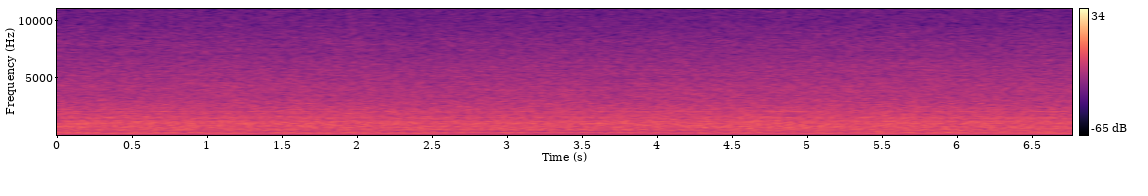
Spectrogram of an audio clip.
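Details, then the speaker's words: Generac GP6500E generator, previously seized engine, after repair and carb check, started first pull indoors: small engine holds a steady, even drone with no misses, surges or knocks, running cleanly under no load; carb running it well. "First pull, every time. Can't really argue with that. And the carb, it's running it quite well."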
